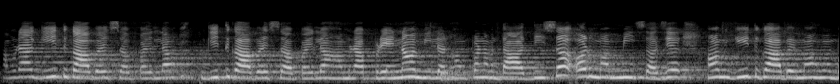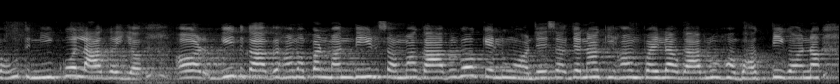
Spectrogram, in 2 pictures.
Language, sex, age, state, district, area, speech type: Maithili, female, 18-30, Bihar, Supaul, rural, spontaneous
